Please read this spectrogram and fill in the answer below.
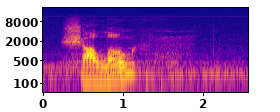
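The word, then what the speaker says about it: שלום: a column Val okay so we've got SH of the sheen the of the comments the L of the lawmen of the coulomb and the final mem all together is Shalom Shalom and the most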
